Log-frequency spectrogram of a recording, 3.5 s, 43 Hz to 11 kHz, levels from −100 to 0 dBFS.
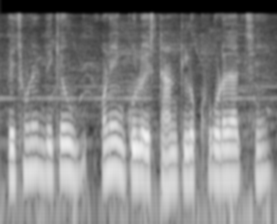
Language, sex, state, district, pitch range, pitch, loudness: Bengali, male, West Bengal, Cooch Behar, 135-155 Hz, 140 Hz, -14 LUFS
